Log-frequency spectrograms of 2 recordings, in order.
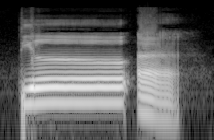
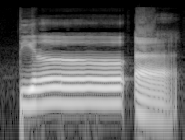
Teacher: Bareng turun lidahnya, keluar vokal a-nya. Til a. Jangan sampai turun dulu lidahnya baru keluar vokal a.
